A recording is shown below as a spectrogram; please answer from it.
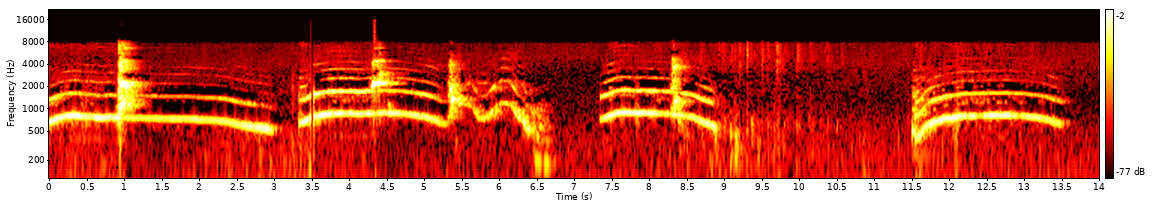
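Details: Domestic dog giving drawn-out, even howls, each a steady tone that bends slightly downward. They come in several separate bouts with quiet gaps, plus a short yelping wobble in the middle.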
